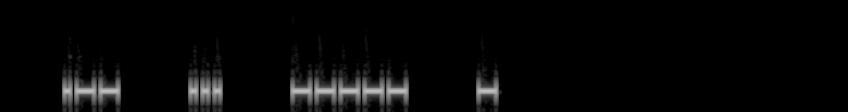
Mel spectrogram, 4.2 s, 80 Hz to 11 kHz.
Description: Morse code, heard as a keyed tone, about 37 wpm, spaced as for 18 wpm, 700 Hz. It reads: WS0T
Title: USA Call Signs - 4 Characters - 4x Character Spacing - 40wpm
